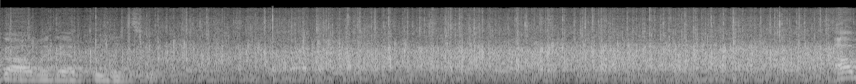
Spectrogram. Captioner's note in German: Beifall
